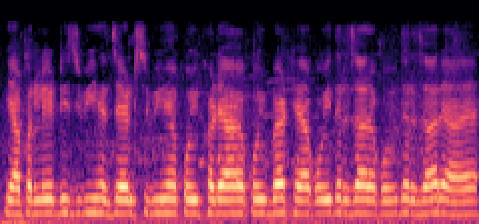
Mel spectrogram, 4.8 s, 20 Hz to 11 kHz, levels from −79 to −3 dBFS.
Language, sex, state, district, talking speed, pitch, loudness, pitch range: Hindi, female, Haryana, Jhajjar, 290 wpm, 200 Hz, -15 LUFS, 195-200 Hz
